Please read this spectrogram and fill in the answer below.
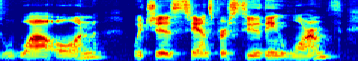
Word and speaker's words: Waon: Google a therapy called Waon, or it's actually, the way you pronounce it is Waon, which stands for soothing warmth.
